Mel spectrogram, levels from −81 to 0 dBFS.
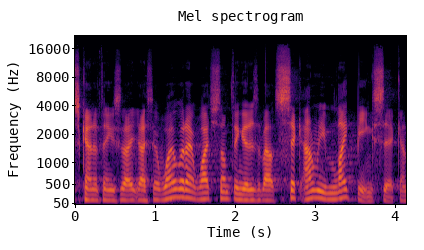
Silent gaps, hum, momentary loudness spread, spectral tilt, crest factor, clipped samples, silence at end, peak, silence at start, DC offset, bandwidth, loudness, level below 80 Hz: none; none; 5 LU; -3.5 dB/octave; 20 dB; under 0.1%; 0 s; -6 dBFS; 0 s; under 0.1%; 18 kHz; -26 LUFS; -78 dBFS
